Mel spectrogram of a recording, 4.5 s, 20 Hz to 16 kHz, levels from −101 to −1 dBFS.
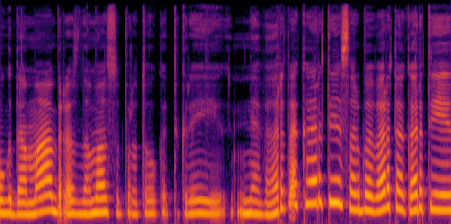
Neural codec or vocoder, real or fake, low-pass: none; real; 14.4 kHz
